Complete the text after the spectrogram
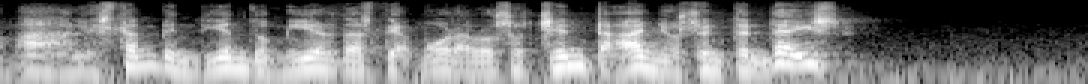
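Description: A middle-aged man speaks calmly and closely.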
